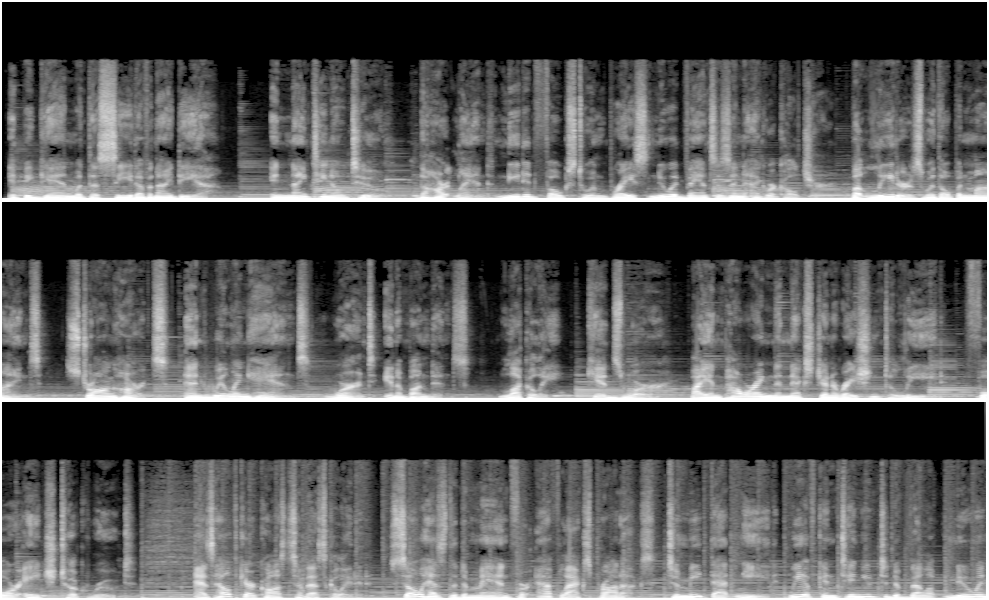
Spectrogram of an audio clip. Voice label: english american corporate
